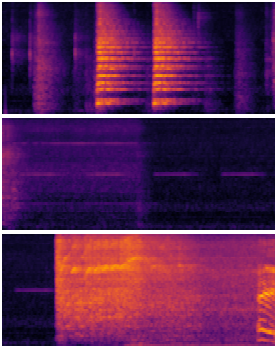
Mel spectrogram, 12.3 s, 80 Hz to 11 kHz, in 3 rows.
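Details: 2006-2014 Honda Ridgeline with newly installed MPC remote start: two short horn chirps, a pause, then the engine fires straight away and holds a steady idle; normal remote start.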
